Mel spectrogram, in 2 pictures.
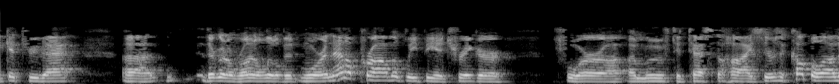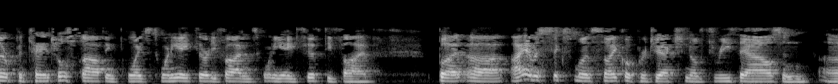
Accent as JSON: {"language": "English", "town": "Philadelphia", "region": "Pennsylvania", "country": "United States", "tie": "born or raised there", "said": "I miss my hometown of Philadelphia, which is a wonderful city in its own right."}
